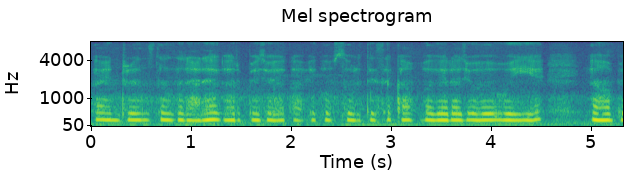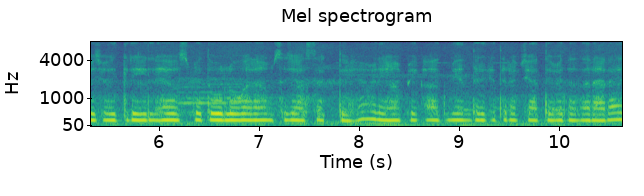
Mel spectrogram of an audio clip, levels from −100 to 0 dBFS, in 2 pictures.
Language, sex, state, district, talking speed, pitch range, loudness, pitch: Hindi, female, Bihar, Samastipur, 275 wpm, 220-230 Hz, -15 LUFS, 225 Hz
